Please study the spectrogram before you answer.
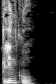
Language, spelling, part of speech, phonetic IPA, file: Russian, клинку, noun, [klʲɪnˈku], Ru-клинку.ogg
- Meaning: dative singular of клино́к (klinók)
